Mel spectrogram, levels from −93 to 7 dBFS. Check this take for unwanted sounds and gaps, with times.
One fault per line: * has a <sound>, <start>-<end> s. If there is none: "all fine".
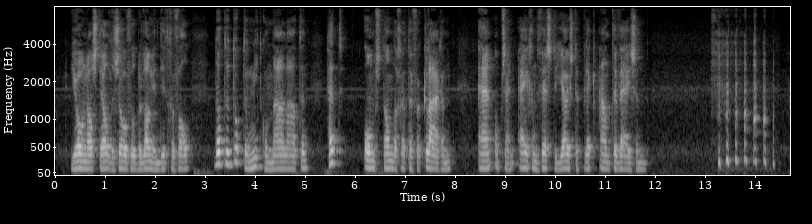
* has a laugh, 13.1-14.4 s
